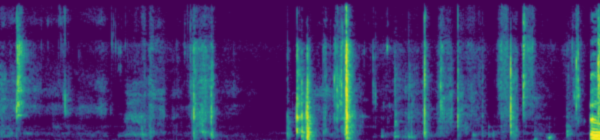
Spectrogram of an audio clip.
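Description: A person with a candy in the mouth: scattered short crunching and rustling noises, the loudest about three seconds in.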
